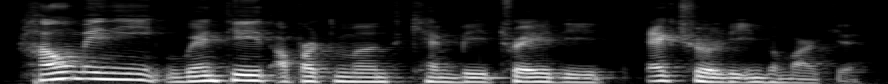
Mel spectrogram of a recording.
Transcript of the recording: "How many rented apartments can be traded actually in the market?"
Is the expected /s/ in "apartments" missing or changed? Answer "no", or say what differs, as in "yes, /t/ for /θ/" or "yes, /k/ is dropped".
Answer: yes, /s/ is dropped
